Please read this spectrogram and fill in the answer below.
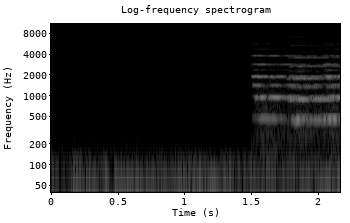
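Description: Near silence, then about one and a half seconds in a Hauptwerk virtual pipe organ (sampled pipe organ played from a multi-manual console) starts a chord abruptly and holds it.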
